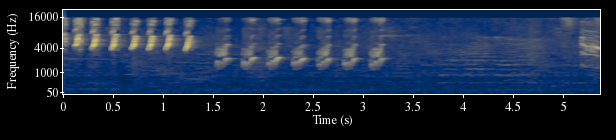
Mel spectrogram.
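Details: Wambi lure call, said to be reliable for luring: about seven sharp high notes in quick succession, then a run of lower downslurred whistles, followed by quiet and a final high burst.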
